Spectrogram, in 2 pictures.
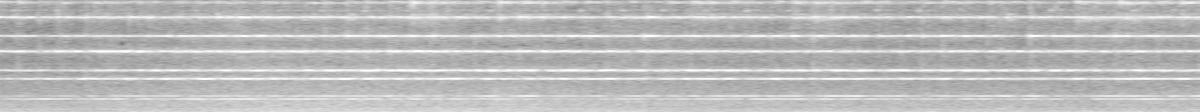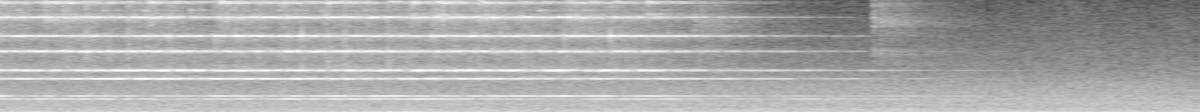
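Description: Altar bells rung at the elevation of the chalice, marking the consecration at Mass: a steady, high, shimmering ringing of several bell tones that stops about ten seconds in.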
